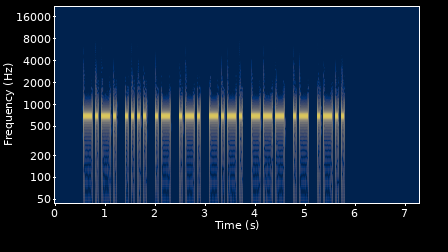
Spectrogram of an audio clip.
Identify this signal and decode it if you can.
Morse code, heard as a keyed tone, about 20 wpm, 700 Hz. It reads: CHARCOAL
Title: Easy Words with Hints - 20wpm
